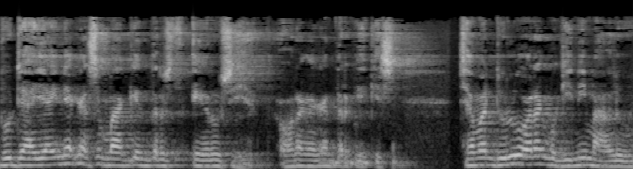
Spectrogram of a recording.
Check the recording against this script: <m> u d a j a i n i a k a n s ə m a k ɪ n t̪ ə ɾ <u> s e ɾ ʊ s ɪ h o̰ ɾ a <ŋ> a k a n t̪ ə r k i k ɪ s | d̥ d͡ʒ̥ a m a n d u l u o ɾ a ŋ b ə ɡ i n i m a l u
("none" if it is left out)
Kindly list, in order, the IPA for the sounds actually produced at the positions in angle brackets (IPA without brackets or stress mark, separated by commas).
b, ʊ, ŋ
